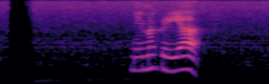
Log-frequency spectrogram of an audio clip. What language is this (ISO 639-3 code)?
sin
